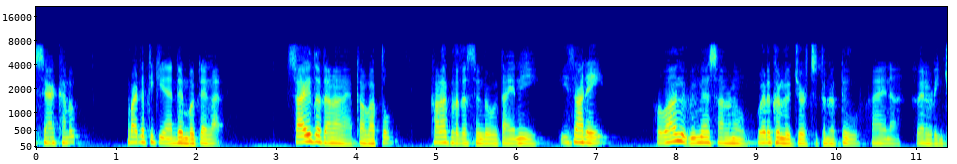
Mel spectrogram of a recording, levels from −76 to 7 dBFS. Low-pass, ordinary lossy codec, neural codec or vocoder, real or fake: 7.2 kHz; none; codec, 16 kHz, 0.5 kbps, X-Codec, HuBERT features, trained on general audio; fake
